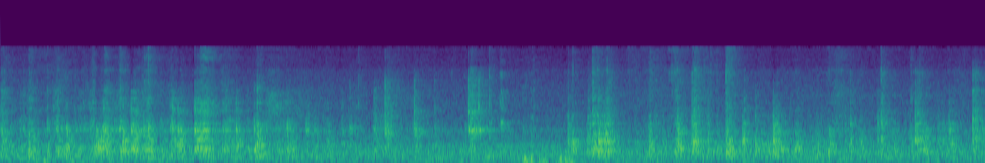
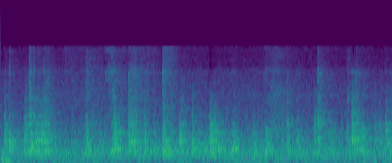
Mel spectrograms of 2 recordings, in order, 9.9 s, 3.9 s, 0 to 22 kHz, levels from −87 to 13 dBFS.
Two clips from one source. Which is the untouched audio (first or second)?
second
